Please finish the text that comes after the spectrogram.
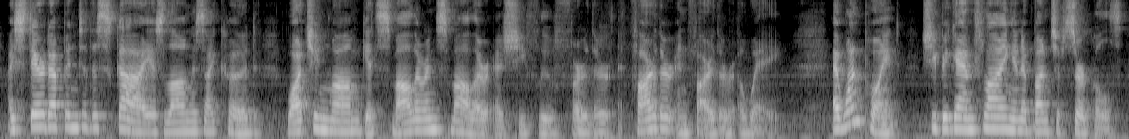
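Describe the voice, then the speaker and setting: Slow, deadpan storybook pet read by a woman. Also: on the low side, full character voice. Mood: dry, rueful. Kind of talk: scripted storybook narration.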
